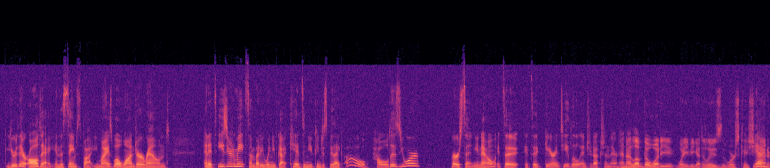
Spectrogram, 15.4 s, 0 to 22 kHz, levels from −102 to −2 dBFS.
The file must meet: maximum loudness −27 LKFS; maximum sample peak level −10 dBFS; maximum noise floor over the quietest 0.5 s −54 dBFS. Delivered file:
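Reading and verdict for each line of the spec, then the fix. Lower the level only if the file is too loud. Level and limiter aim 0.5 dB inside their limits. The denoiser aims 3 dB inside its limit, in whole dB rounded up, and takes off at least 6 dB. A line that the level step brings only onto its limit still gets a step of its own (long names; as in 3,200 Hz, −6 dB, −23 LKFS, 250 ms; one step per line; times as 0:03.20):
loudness −31.0 LKFS: in spec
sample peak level −12.5 dBFS: in spec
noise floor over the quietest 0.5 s −59 dBFS: in spec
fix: no processing needed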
